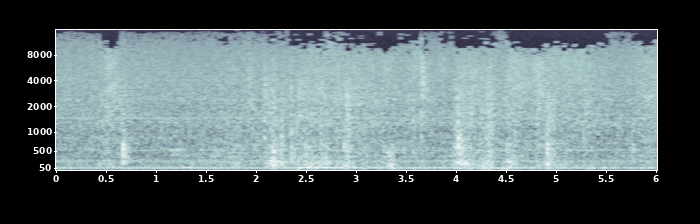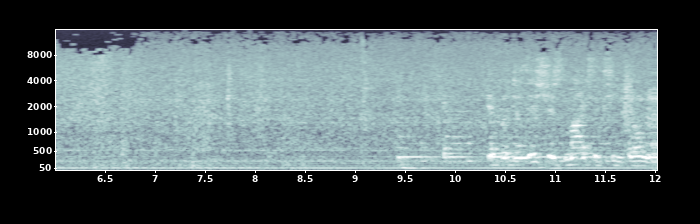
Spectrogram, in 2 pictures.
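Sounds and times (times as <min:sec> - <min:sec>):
short rustles and knocks: 0:00.4 - 0:08.4.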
